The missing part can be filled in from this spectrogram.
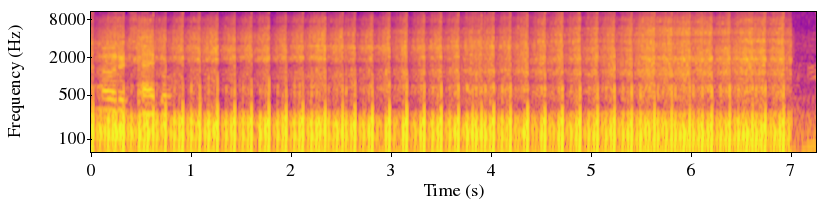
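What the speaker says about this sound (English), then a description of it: "That is an attractive motorcycle." A motorcycle engine idles and rumbles close by with a steady, slightly clattery throb, running continuously under people talking until it cuts off near the end.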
